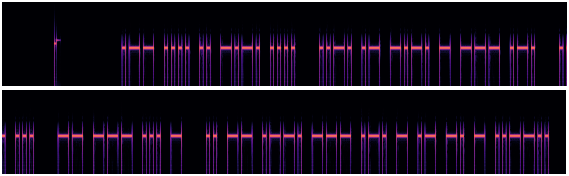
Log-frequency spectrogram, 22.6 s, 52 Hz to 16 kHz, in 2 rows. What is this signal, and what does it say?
Morse code, heard as a keyed tone, about 17 wpm, 700 Hz. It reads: WHICH FACTOR IS MOST IMPORTANT?
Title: Sentences from Top 1300 Words 17wpm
